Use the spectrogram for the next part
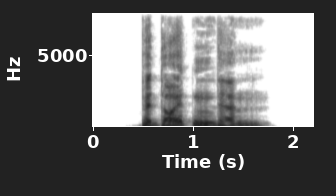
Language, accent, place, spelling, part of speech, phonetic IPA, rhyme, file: German, Germany, Berlin, bedeutendem, adjective, [bəˈdɔɪ̯tn̩dəm], -ɔɪ̯tn̩dəm, De-bedeutendem.ogg
- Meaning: strong dative masculine/neuter singular of bedeutend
